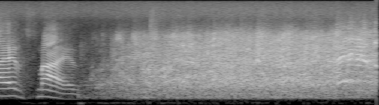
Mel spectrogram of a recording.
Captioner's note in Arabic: الناس يتحدثون بصوت خافت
